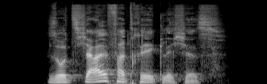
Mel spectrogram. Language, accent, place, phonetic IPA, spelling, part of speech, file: German, Germany, Berlin, [zoˈt͡si̯aːlfɛɐ̯ˌtʁɛːklɪçəs], sozialverträgliches, adjective, De-sozialverträgliches.ogg
- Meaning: strong/mixed nominative/accusative neuter singular of sozialverträglich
